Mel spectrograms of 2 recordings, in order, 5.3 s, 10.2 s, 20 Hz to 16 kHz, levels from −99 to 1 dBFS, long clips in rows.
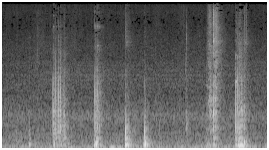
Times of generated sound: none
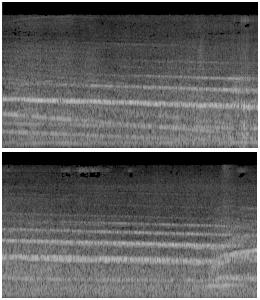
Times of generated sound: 4.6-5.1 (vocoder, BigVGAN v2)

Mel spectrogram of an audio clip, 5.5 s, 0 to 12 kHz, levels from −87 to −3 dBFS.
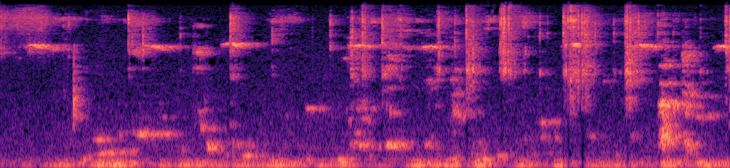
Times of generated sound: none

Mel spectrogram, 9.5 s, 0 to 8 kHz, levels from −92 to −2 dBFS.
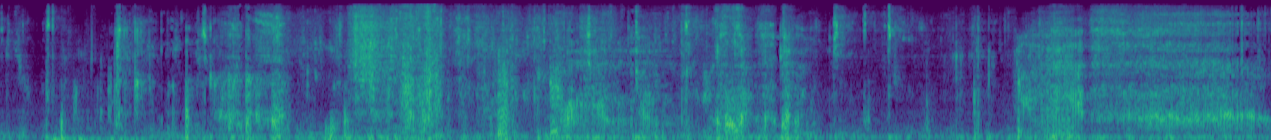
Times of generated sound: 0.0-0.4 (vocoder, HiFi-GAN); 1.1-9.5

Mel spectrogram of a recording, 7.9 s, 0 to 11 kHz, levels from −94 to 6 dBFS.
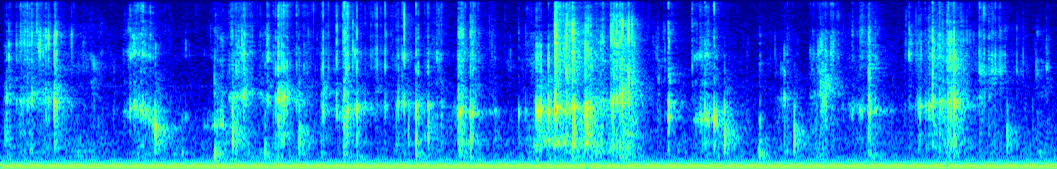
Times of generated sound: none

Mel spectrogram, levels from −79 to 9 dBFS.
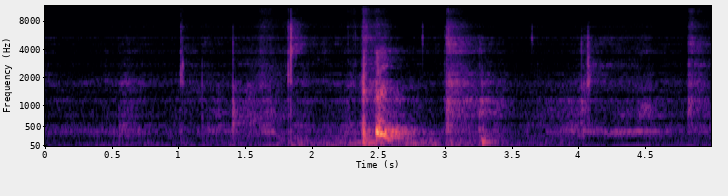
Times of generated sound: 0.0-5.0 (codec, SNAC)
